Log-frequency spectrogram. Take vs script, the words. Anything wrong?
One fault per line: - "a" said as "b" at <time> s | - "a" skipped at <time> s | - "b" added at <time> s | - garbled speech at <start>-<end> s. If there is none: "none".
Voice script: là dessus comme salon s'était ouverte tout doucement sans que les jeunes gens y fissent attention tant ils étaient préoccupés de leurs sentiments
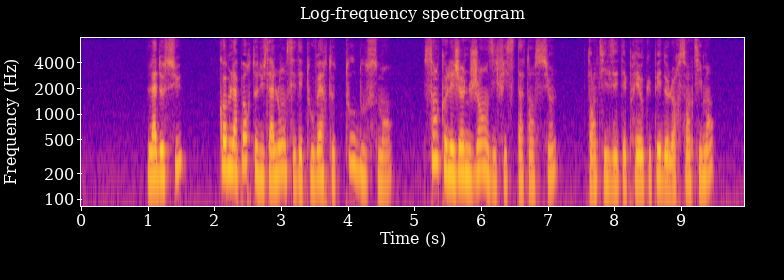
- "la porte du" added at 2.2 s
